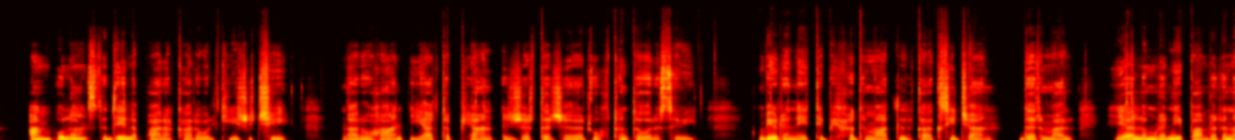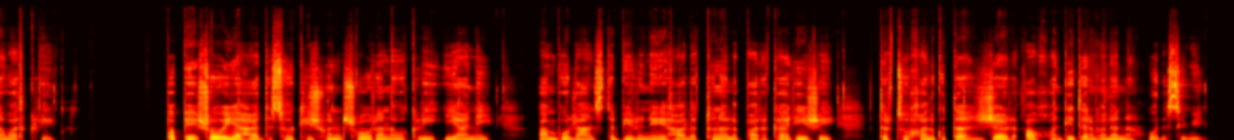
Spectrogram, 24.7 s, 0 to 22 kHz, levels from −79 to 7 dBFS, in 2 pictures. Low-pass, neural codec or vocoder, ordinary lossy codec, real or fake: none; none; none; real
